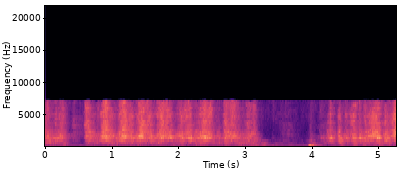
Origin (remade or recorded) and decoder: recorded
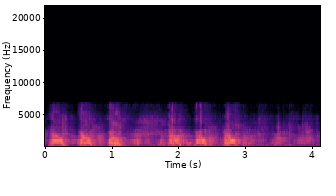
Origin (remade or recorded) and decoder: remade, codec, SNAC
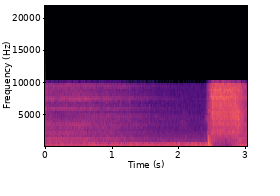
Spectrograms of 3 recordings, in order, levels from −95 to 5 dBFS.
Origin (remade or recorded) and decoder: recorded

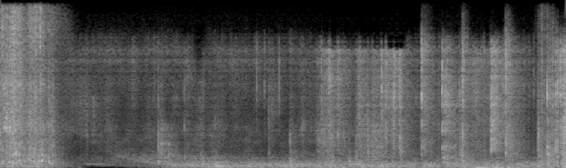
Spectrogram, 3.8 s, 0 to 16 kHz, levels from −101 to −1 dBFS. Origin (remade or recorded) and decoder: remade, autoencoder, DAC-VAE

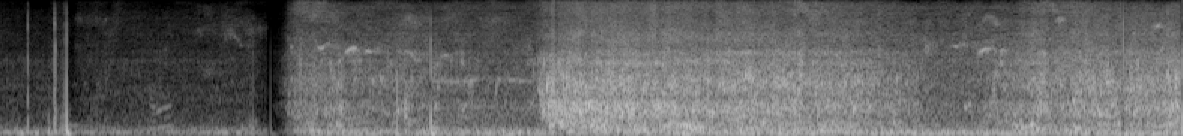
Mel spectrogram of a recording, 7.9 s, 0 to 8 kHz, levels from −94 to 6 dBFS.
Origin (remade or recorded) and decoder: remade, autoencoder, DAC-VAE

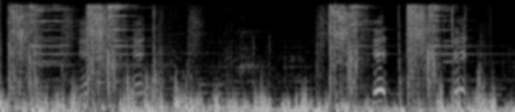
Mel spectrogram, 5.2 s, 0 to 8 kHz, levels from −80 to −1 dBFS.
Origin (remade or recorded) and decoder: recorded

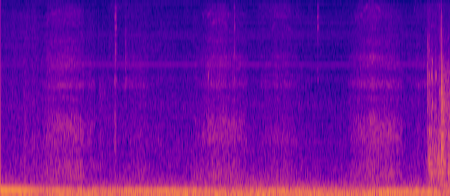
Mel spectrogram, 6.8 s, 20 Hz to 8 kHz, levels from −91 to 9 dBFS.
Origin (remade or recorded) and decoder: recorded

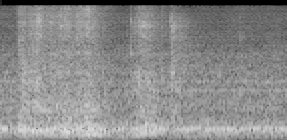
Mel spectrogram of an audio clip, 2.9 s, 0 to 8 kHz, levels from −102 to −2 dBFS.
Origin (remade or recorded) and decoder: remade, codec, DAC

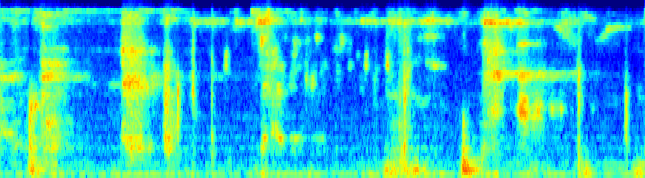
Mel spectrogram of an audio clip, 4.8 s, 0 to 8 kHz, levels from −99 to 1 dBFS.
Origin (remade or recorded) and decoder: remade, vocoder, HiFi-GAN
